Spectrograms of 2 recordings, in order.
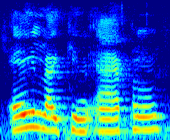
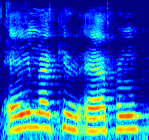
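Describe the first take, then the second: No difference in how they are said.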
